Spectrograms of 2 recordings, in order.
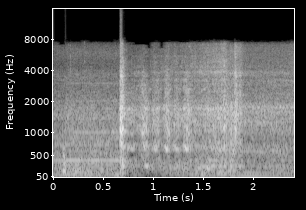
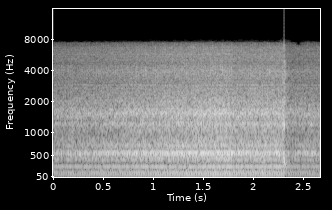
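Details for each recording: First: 2000 Renault Laguna 1.6 petrol with motorized throttle body, just reassembled after intake backfiring and hard starting: short starter crank, then the engine catches and holds a fast, raised idle; throttle position relearn needed. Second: 2000 Renault Laguna 1.6 petrol after throttle-body position relearn and throttle blips, engine running: steady, even idle with a constant hum and no knocks or misses, one brief click near the end. Normal idle.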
